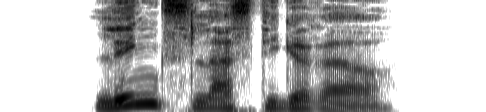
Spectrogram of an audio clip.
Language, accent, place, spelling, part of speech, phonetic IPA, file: German, Germany, Berlin, linkslastigerer, adjective, [ˈlɪŋksˌlastɪɡəʁɐ], De-linkslastigerer.ogg
- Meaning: inflection of linkslastig: 1. strong/mixed nominative masculine singular comparative degree 2. strong genitive/dative feminine singular comparative degree 3. strong genitive plural comparative degree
